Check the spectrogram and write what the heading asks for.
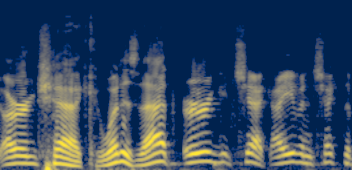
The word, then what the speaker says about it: Erg Chech: of urge check ERG check what is that ERG check I even checked the pronunciation ERG check this is it ERG check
